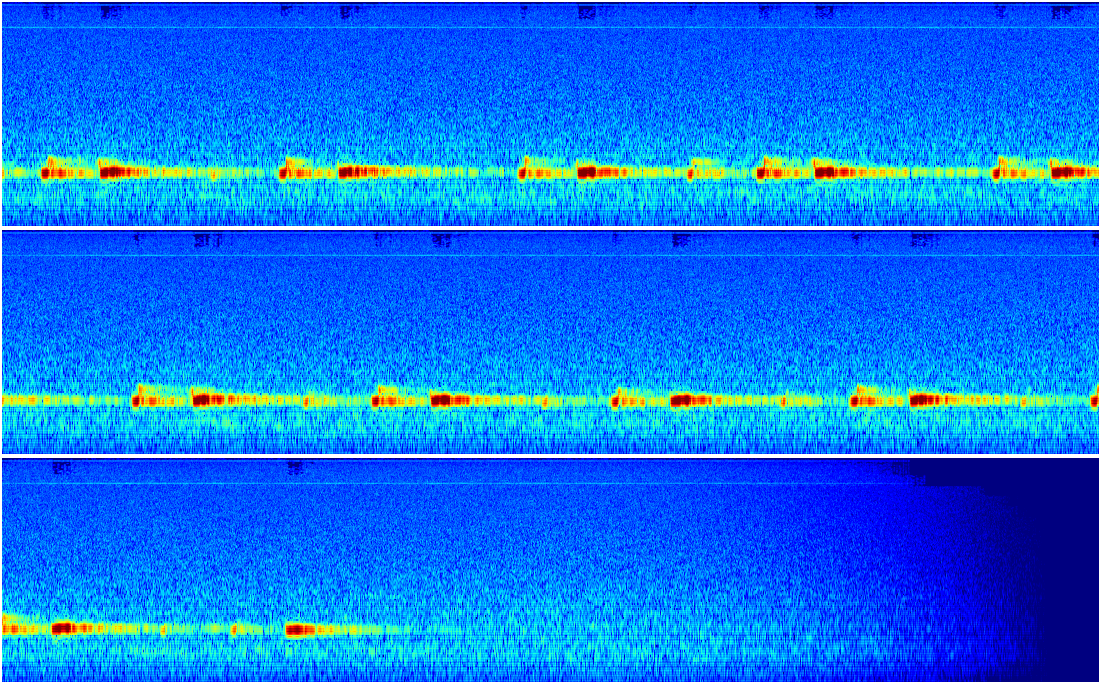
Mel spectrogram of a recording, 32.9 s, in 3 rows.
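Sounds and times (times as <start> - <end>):
Japanese scops owl calling: 0.0 - 25.7.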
